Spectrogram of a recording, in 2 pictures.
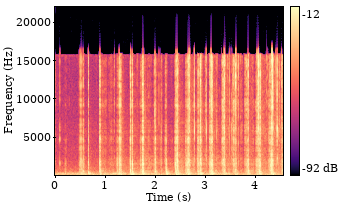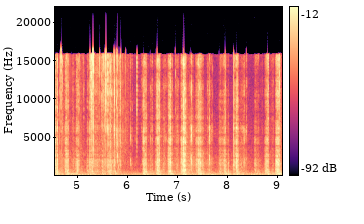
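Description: A metal scalpel scrapes the old varnish layer off the flat, solid surface of an old oil painting in short, repeated strokes, flaking off chips. Each stroke gives a dry, bright, raspy scrape that stops quickly with no ring, in a steady rhythm throughout.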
